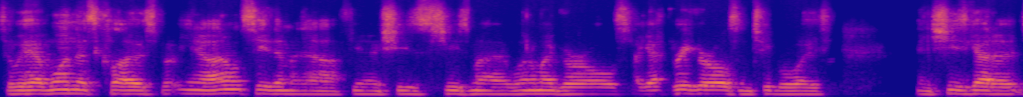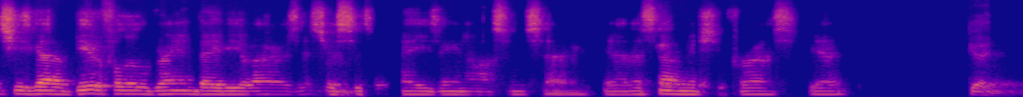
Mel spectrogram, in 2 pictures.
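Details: Adult male speaker; conversational speech.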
